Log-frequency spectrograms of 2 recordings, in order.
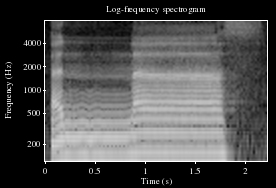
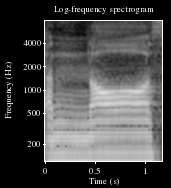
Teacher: من السماء، ولا نقول من السماء، لا تفخم الألف أبدا. الناس، أيضا الألف بعد النون مرققة لأن النون مرققة · Shown in: first take · ولا نقول الناس، هذا لا يصح أبدا.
